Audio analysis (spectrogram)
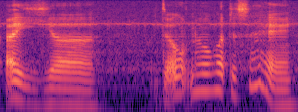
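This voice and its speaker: A man's voice: mid-range voice, sing-song, slight background noise, voice pushed up, rough recording. Man playing a hesitant, awkward stallion. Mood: flustered, awkward. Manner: halting, stammering. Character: hesitant, awkward, bewildered grown stallion pony.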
